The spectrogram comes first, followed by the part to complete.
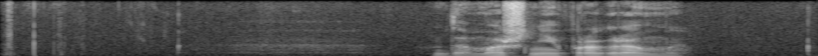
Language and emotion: Russian, neutral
